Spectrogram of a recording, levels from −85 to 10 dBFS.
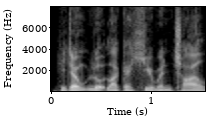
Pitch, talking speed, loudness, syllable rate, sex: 100 Hz, 270 wpm, -19 LUFS, 5.3 syllables/s, male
